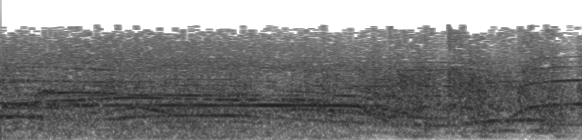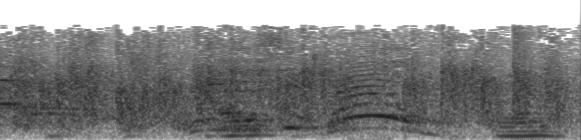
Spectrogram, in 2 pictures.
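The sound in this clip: A crowd welcoming a band on stage cheers and claps, with loud shouts and whoops rising over continuous applause throughout.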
